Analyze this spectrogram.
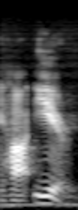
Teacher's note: The accent's on the last syllable.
